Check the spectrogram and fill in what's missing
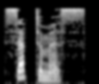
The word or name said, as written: Septimus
